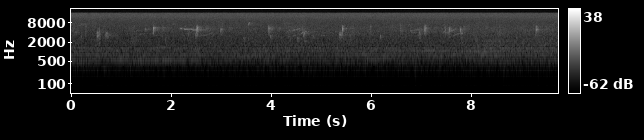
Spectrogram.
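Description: Faint ambient outdoor sound: small birds giving short, high chirps and brief sliding notes at irregular intervals, over a steady faint background hum.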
